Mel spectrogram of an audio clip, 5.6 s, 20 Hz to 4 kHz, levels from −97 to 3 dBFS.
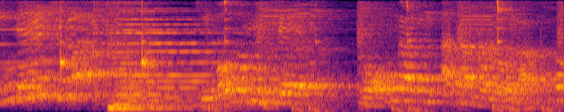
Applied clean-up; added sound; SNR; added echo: none; Drip / Water tap, faucet / Rain; 10 dB; reverberation time 1.1 s.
